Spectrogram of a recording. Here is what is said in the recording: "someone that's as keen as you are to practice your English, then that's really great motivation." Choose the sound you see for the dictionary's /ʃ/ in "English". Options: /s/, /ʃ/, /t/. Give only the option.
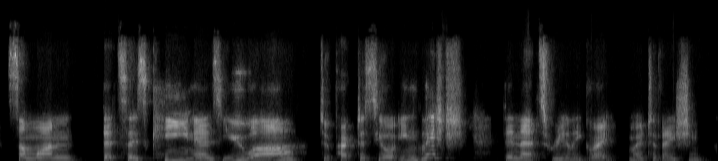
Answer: /ʃ/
